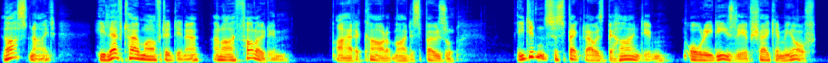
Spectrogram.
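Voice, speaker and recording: A man's voice: fairly low pitch, very animated, fairly quick, dry recording, clean studio sound. A man voicing an eager, dutiful police inspector who reports to his chief in earnest detail, as an audiobook character.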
